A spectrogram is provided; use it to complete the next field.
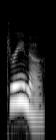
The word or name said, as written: dreena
